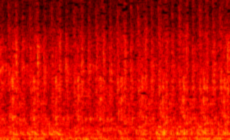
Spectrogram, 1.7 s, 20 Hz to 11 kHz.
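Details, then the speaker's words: Mitsubishi Multicab 3G83 three-cylinder with a low-power complaint: fast ragged idle with missing beats, stumbling near stall. Unplugging No. 3 gives no reaction, and the coil swap didn't help. Misfire, cylinder No. 3 dead; owner's update pending. "number three mga sir Ayon so Ayun pa rin yung problema mga sir number three tanggalin muna natin ito"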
